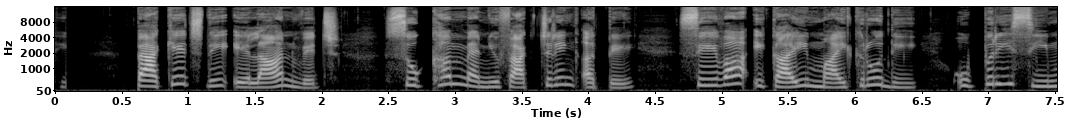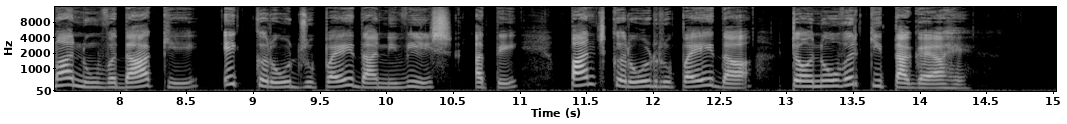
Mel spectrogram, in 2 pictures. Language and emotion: Punjabi, neutral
